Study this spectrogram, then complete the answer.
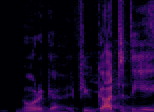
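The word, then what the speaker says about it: Norge: yeah the comments um you should say norga n how to spell that n o r g e go Norway n o r g e norga if you got to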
